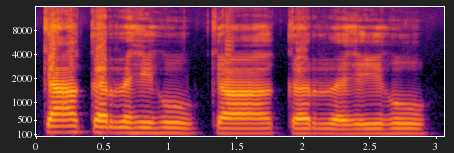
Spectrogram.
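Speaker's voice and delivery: slow, stretched "क्या कर रहे हो"; word by word. Shown as a demonstration. Teacher showing how texters shorten it, word by word. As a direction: draw out each word so every initial stands out. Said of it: "ऐसे short में के के आर एच".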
